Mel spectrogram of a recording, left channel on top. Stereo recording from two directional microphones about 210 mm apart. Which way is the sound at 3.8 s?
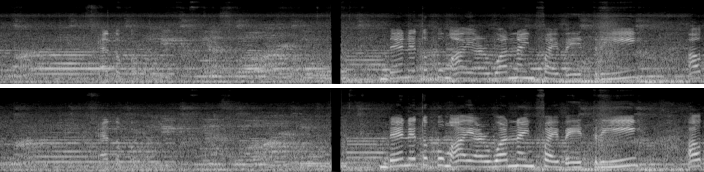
35° right (ahead or behind).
